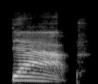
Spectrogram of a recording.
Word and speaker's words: tap: La siguiente, tap, tap. No es tap, es tap, tap. Ay, ay. Hay que bajar y subir.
